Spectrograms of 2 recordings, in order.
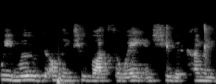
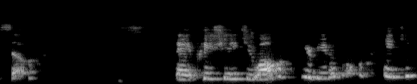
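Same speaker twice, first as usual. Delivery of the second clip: tearful, high crying voice; 7 semitones higher than usual. Parent thanks the people who were there while their son was in the ICU: crying, tearful. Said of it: "Sorry, I'm crying".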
